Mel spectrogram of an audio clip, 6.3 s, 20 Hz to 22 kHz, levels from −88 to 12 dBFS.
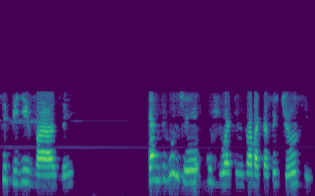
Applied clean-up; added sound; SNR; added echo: classical method Wiener filter.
